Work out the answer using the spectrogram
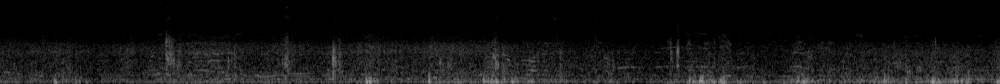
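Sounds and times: wind buffeting microphone: 3.4 - 5.7, 6.6 - 10.0.

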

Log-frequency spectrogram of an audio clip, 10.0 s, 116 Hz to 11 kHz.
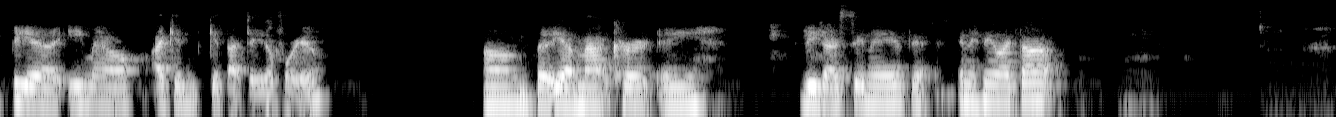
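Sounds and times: breath: 9.7 - 10.0.

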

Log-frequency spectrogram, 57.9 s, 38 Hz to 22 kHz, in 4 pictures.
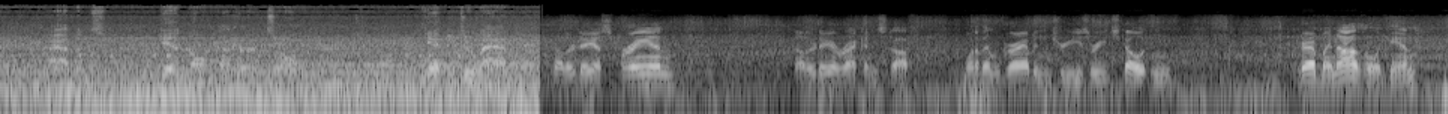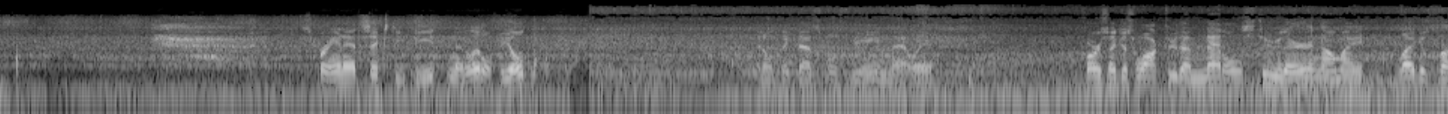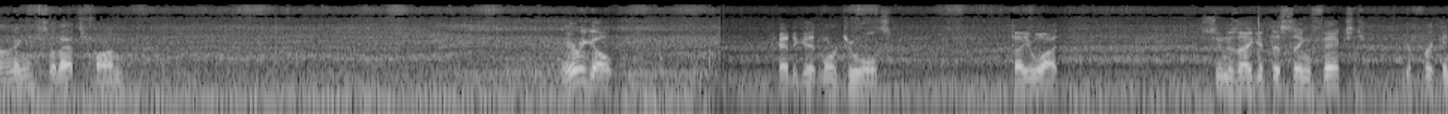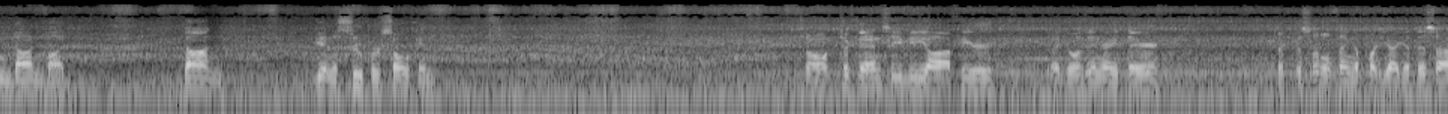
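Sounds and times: engine idling low hum: 0.0 - 57.9.

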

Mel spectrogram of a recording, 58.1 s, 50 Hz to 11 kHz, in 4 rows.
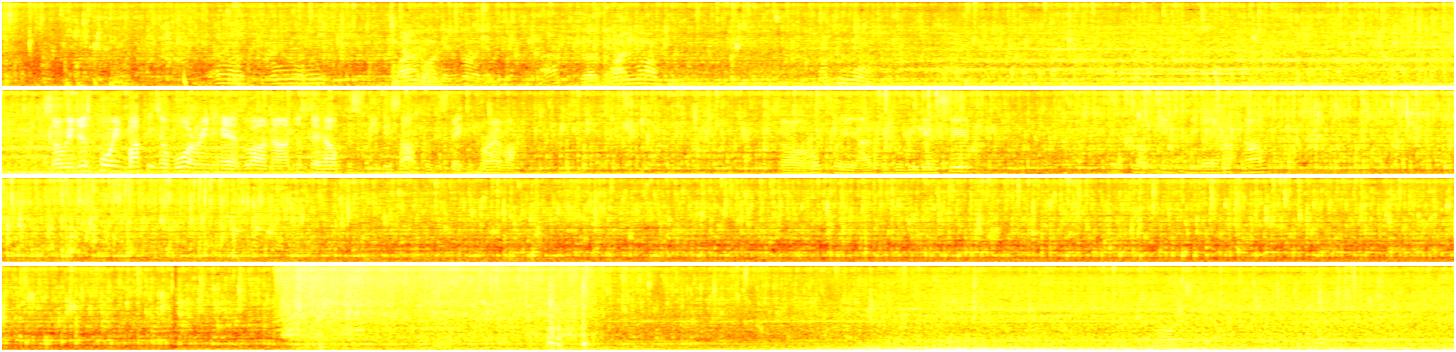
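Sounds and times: rush of water: 0.0 - 33.4, 45.1 - 58.0
water trickling and splashing: 0.0 - 58.0
low rumble: 3.6 - 27.7, 47.3 - 58.0.

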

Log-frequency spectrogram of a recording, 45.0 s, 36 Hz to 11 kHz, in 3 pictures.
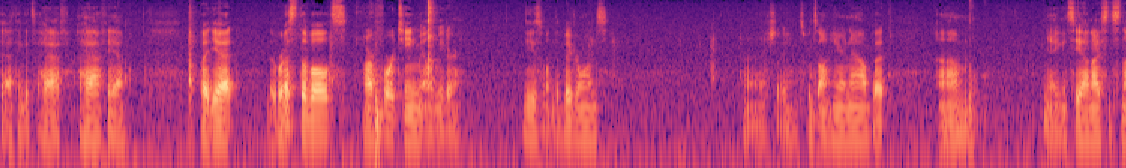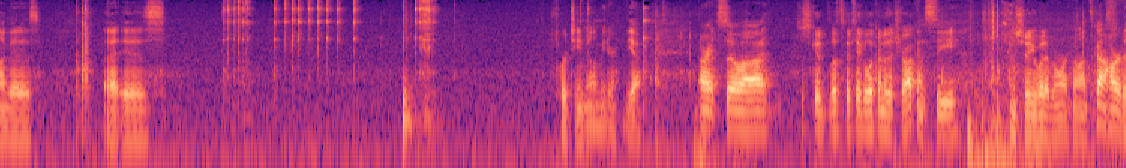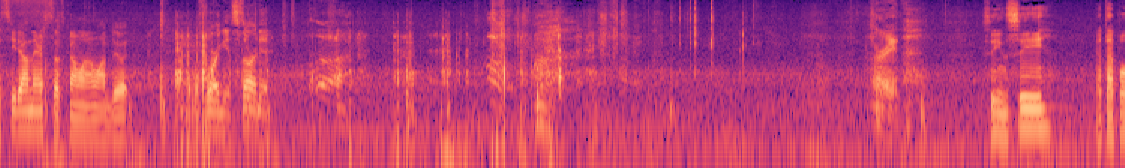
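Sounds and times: ratchet metallic clicks and clinks: 18.0 - 19.9, 20.5 - 20.9.

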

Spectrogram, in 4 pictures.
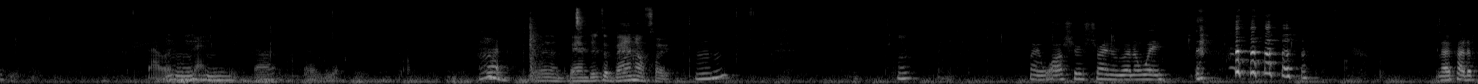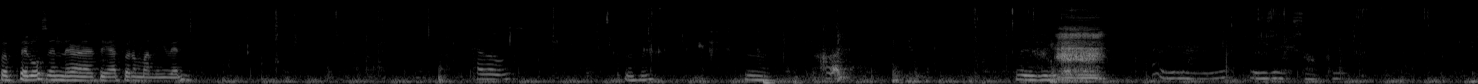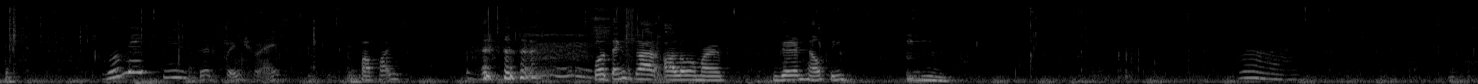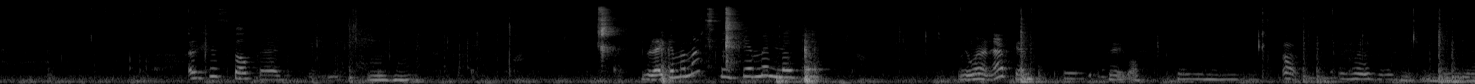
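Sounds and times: person chewing food: 0.0 - 5.3, 6.8 - 10.4, 16.7 - 37.4, 38.0 - 50.8, 52.6 - 54.0, 54.8 - 59.0
washing machine rumbling: 0.0 - 7.3, 8.1 - 59.0
small mouth clicks: 49.4 - 50.7.

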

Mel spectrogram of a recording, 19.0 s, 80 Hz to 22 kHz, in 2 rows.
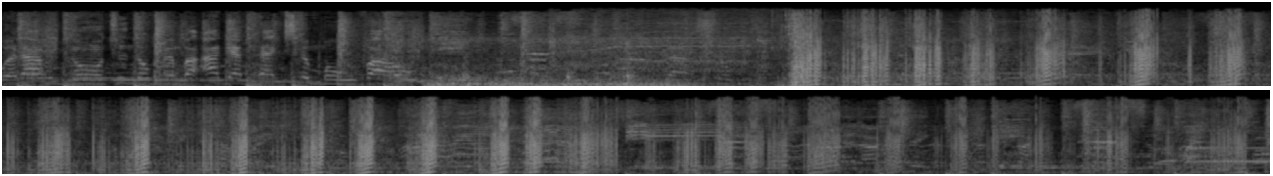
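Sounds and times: car engine throttle blips: 2.7 - 19.0.

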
